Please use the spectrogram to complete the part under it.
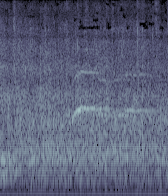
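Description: Steady applause from an audience at a political speech by Punjab Chief Minister Bhagwant Mann, a dense continuous patter of clapping throughout with no voices over it.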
